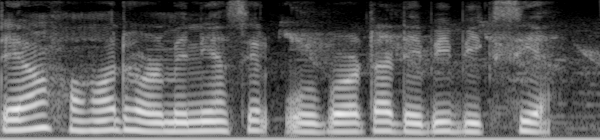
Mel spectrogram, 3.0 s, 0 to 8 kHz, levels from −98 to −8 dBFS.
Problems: none marked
